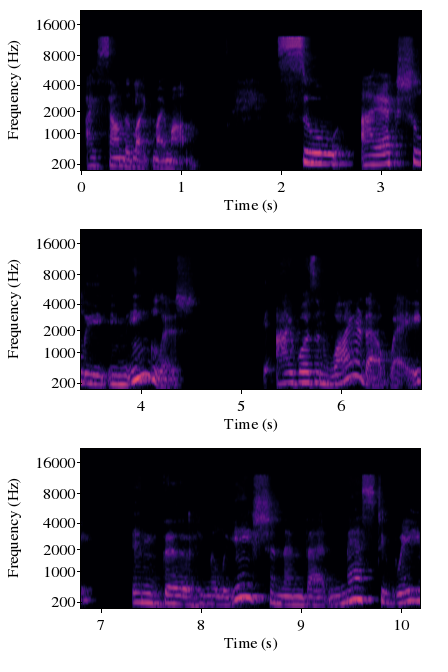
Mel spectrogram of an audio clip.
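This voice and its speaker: A woman's voice: mid-range voice, darkish tone. A woman whose first language is Portuguese, leading a live online parenting workshop as coach. She speaks earnestly and conversationally, reading audience chat replies aloud.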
